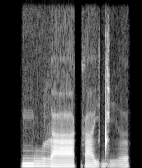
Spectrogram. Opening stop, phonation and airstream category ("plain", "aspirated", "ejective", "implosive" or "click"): plain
